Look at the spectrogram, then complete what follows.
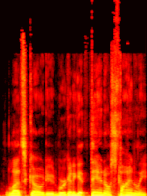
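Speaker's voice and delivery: ordinary delivery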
